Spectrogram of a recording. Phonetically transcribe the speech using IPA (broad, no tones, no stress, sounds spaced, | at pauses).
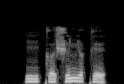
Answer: iː k əː ʃ ʏ ɲ əː k e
